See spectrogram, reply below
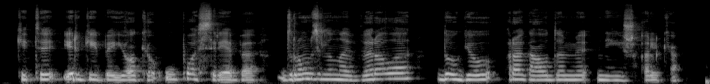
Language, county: Lithuanian, Vilnius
